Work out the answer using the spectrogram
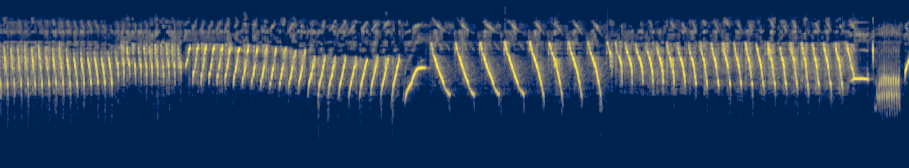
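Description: A canary sings a long, continuous song of rapid trills, buzzy rolls and sweeping whistled notes, high-pitched and steady throughout, with no other sounds.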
